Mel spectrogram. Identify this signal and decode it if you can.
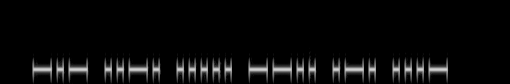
Morse code, heard as a keyed tone, about 21 wpm, 700 Hz. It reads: KF5ZRV
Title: USA Call Signs - 6 Characters - 4x Character Spacing - 20wpm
